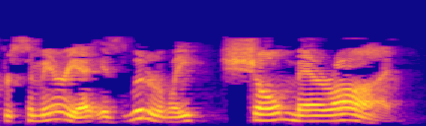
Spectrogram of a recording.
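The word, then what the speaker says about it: Shomron: But Samaria, if you were literally were going to pronounce it, it's Shomeron.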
